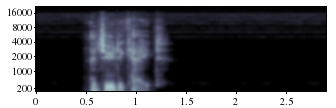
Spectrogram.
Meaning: 1. To decide, rule on, or settle as a judge 2. To act as a judge 3. To seize or convey as security
- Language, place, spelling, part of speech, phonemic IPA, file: English, Queensland, adjudicate, verb, /əˈd͡ʒʉː.dɪ.kæɪt/, En-au-adjudicate.ogg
